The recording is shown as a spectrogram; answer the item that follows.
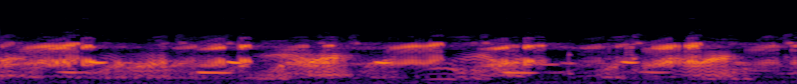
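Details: Frogs in a dense chorus of croaks, rough pulsed bursts overlapping every half second or so, with short whistled tones mixed in; no other sounds stand out.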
